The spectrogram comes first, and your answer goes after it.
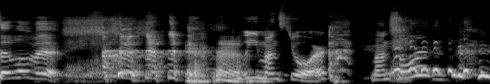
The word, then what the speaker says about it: monsieur: Monsieur? Kelly, say monsieur properly. It's monsieur. Monsieur.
